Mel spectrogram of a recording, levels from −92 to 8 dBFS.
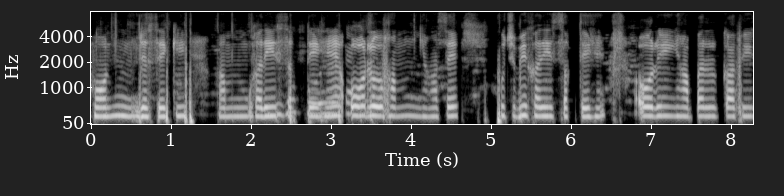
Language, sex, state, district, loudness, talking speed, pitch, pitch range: Hindi, female, Uttar Pradesh, Jyotiba Phule Nagar, -15 LUFS, 150 wpm, 235 Hz, 235-245 Hz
